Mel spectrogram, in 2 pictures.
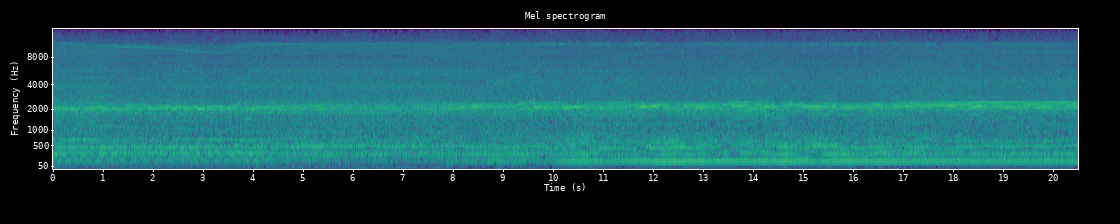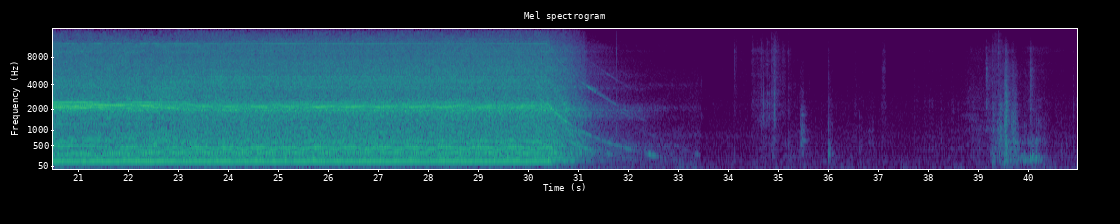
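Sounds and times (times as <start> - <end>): vacuum cleaner motor whine: 0.0 - 33.2.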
